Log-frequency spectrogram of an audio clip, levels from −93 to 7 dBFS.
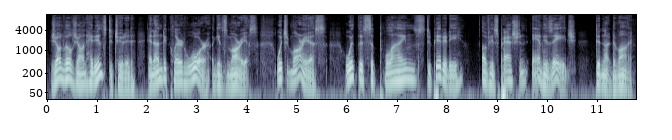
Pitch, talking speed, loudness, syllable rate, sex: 105 Hz, 120 wpm, -19 LUFS, 4.4 syllables/s, male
